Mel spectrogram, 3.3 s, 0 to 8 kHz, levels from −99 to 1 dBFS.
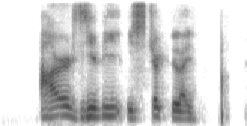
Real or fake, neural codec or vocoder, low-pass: fake; codec, 16 kHz, 0.8 kbps, ZipCodec; 7.2 kHz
